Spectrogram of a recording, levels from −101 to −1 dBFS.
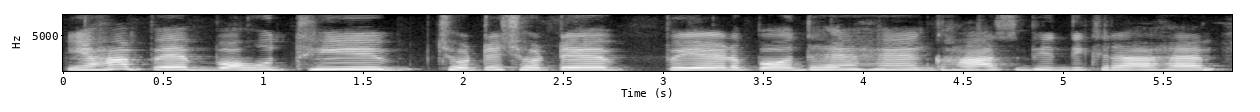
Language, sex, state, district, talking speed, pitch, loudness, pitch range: Hindi, female, Jharkhand, Palamu, 145 wpm, 275 Hz, -13 LUFS, 265-290 Hz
